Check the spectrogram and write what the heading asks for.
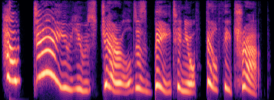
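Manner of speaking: high, loud furious tirade; avenging fury. A narrator's reading. Lucy berating Alec for using Gerald as bait, high and furious. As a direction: let the rage pour out. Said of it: "she yelled at Alec".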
